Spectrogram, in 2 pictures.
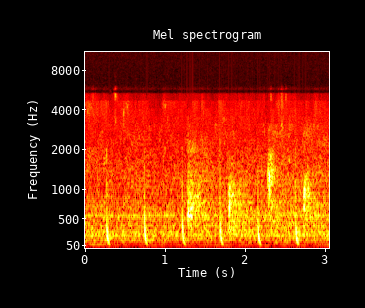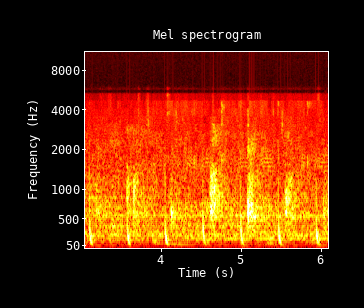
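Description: Faint, evenly spaced clicking, about two clicks a second, with a few brief louder sounds in the middle.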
